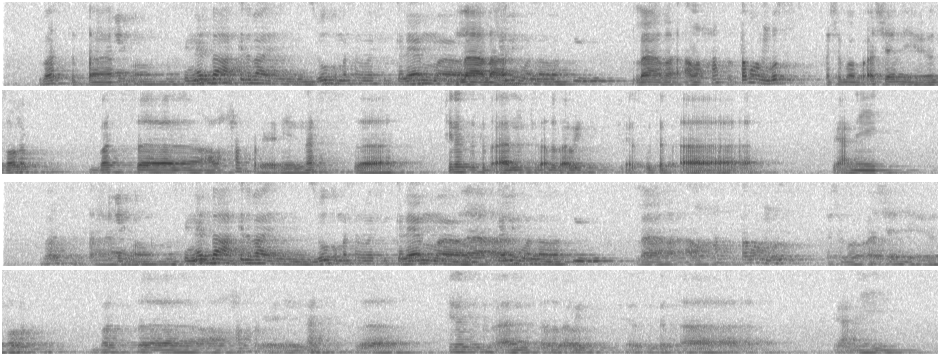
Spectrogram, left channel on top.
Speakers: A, on the left; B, in the centre.
A: بس ف
B: فاهم اه بس الناس بقى على كده بقى يعني ذوق مثلا وهي في الكلام آه،
A: لا
B: وبتتكلم
A: لا
B: ولا في
A: لا لا على حسب طبعا بص عشان ما بقاش يعني ظالم بس آه، على حسب يعني الناس في ناس بتبقى قليلة الأدب قوي في ناس بتبقى يعني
